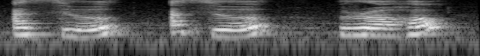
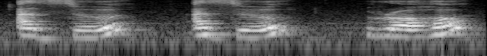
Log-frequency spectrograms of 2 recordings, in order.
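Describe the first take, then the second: No difference in how they are said.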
